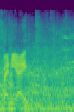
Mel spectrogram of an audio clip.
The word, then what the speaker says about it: beignet: She says they do really good beignets, so we can pass up an opportunity to try a beignet. Nick, you pronounced it correctly.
